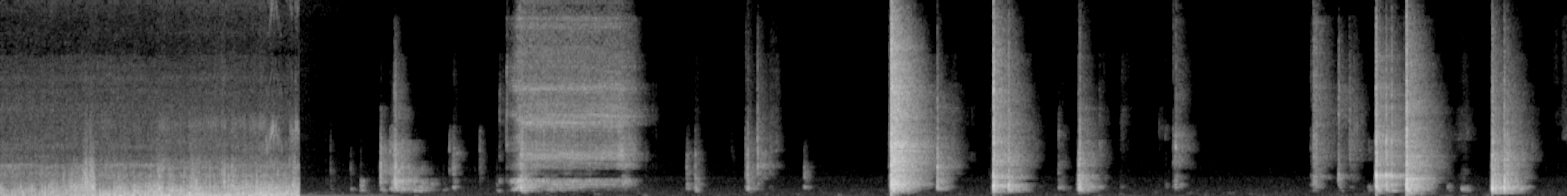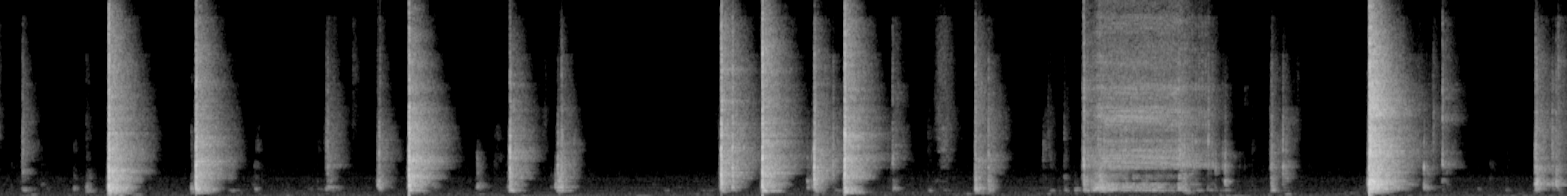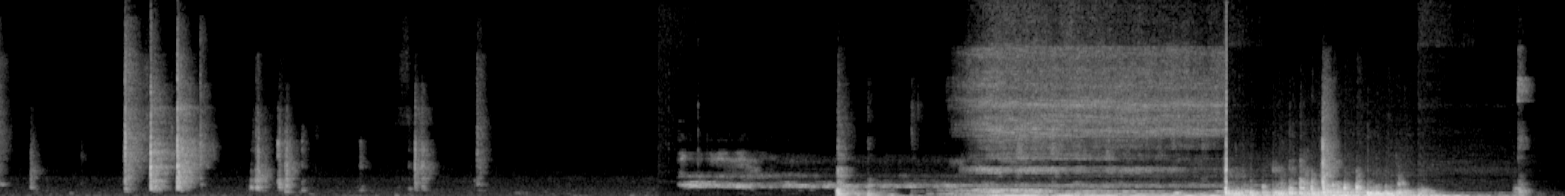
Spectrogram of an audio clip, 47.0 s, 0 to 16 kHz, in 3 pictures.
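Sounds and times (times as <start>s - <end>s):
short hiss: 5.1s - 6.5s, 26.5s - 27.9s.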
